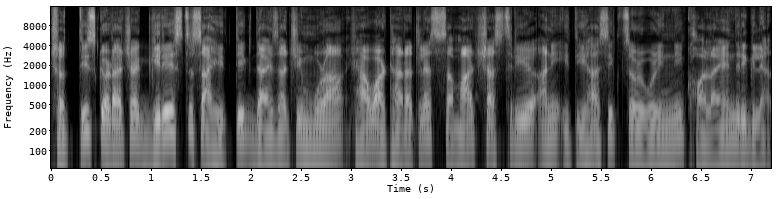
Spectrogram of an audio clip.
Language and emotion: Goan Konkani, neutral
